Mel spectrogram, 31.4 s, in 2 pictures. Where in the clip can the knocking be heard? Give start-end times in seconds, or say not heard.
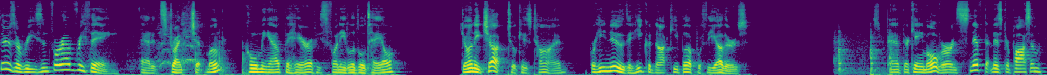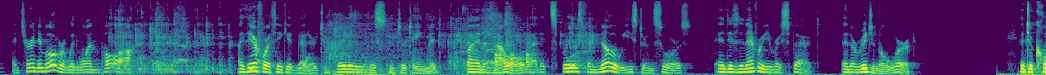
2.9-3.8, 12.5-13.6, 23.2-24.4.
